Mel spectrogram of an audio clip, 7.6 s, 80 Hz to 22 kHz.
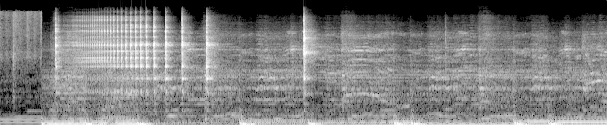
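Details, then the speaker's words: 2009 MINI Cooper S R56 turbo, head reinstall after head gasket failure: loud groaning creaks and sharp squeals as head bolts are torqued over ratchet clicks; bolts not seating in block, bolt holes need recleaning before reassembly. "So, the head bolts are making the sound because they are not meeting the uh block in the correct way. So, pretty much what I have to do is take it all off and reclean the head bolt holes to try to line it up again."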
